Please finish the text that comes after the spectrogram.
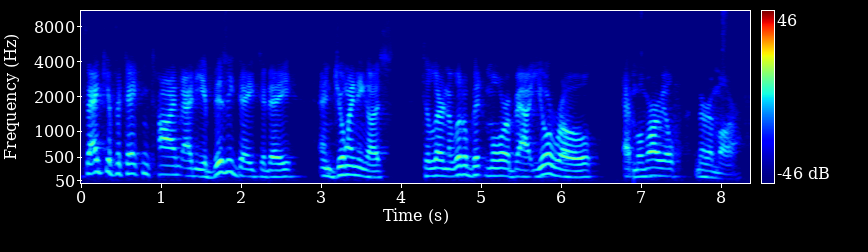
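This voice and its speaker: Older male interviewer, slightly raised pitch, putting questions on a video call with mildly lo-fi sound. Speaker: interviewer, trade news publisher. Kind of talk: scripted introduction and interview questions. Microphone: wired earbuds headset.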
